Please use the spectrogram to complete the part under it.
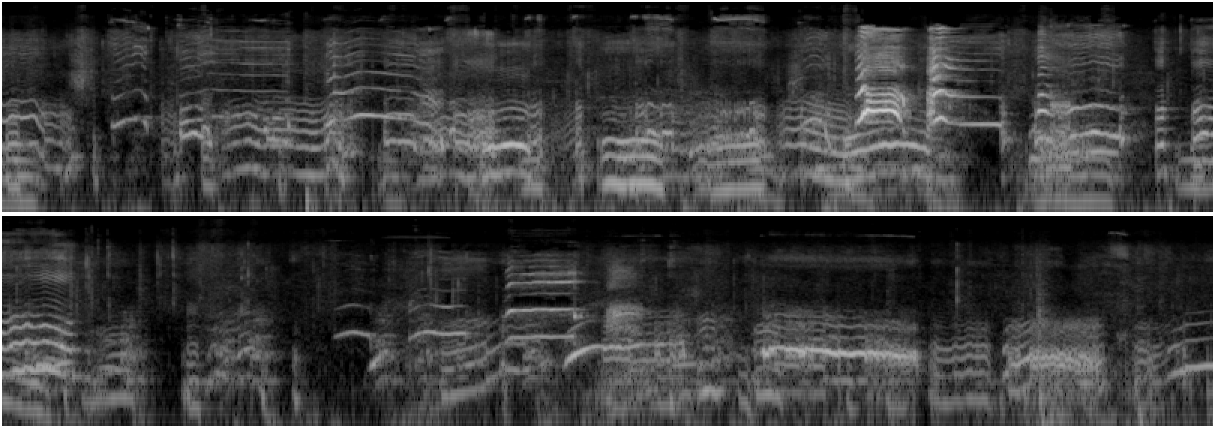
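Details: Three-week-old puppies staggering about after feeding, giving a jumble of short high squeaks and whiny yelps that rise and fall quickly, several voices overlapping, with human speech mixed in.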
